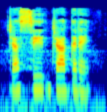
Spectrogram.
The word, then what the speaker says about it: Jasy Jatere: The pronunciation is Jasy Jatere. – Jasy. – So Jasy. – Yeah. So we're gonna try really hard to say it right.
